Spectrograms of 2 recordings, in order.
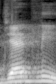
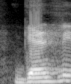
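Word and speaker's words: gently: जेंटली जी के बाद है ना ई हो या आई हो या वाई हो तो ज पढ़ते हैं। ज्यादातर हर बार तो नहीं गेंटली नहीं बोलेंगे।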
